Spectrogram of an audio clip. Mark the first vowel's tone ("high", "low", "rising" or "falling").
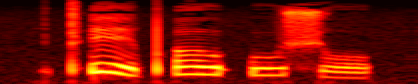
falling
